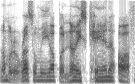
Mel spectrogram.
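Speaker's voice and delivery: put-on Wild West cowboy voice. Asked how cowboys talk, the speaker tries a line in cowboy voice. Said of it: "how do cowboys go?".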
